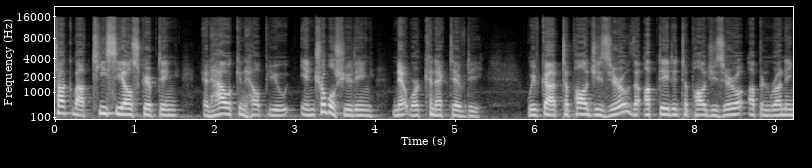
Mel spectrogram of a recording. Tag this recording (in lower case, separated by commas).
speech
